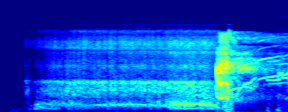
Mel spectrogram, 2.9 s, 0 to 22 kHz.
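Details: Snoring from a man who fell asleep while playing Division 2 online, captured over Discord voice chat: one long, harsh, rattling breath rising in loudness, then ending in a sharp snort.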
